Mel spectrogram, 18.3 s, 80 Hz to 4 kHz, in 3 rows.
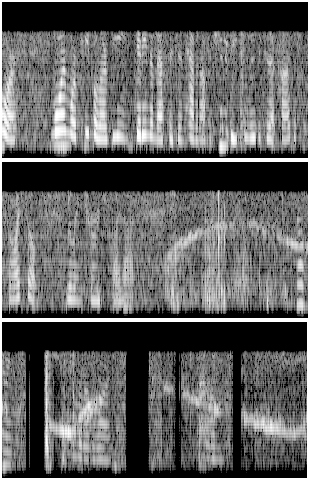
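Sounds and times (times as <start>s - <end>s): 
speech: 1.2s - 10.8s, 12.0s - 12.6s
siren wailing through a tinny phone line: 8.4s - 18.3s.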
